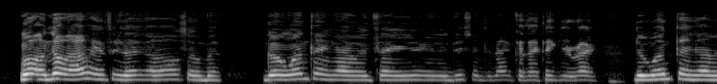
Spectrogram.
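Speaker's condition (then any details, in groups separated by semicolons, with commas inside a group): Cerebral palsy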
